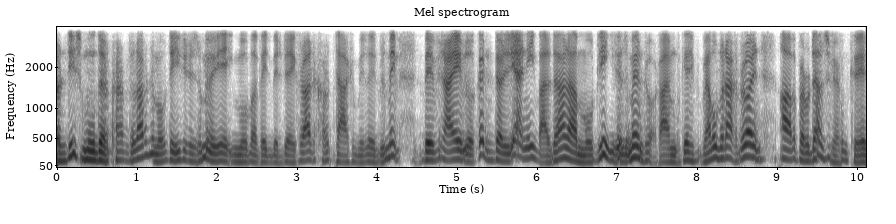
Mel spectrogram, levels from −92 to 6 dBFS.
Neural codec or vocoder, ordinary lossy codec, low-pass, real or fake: codec, 16 kHz in and 24 kHz out, 0.4 kbps, LongCat-Audio-Codec, four codebook decoder; none; 3.6 kHz; fake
